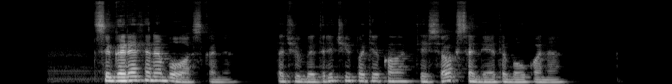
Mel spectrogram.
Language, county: Lithuanian, Utena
